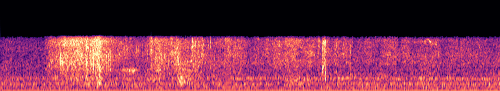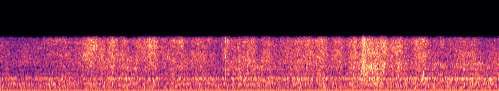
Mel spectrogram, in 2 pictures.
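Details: Common wasps swarm and attack an angler lure fishing beside their unnoticed ground nest; a steady low droning buzz runs throughout, buried under dense broadband rustling and outdoor noise, with brief louder bursts near the start and end.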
